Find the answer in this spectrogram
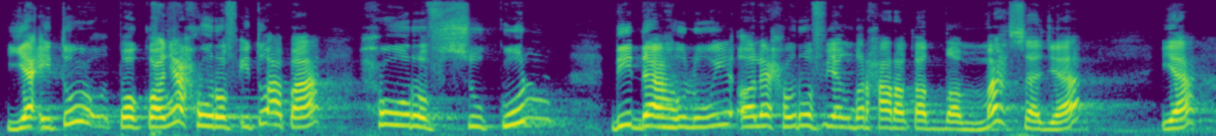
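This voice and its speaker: Slow, high-voiced male teacher, hall echo. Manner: asks questions and answers them himself; drawn-out sound demonstrations. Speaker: Quran recitation teacher. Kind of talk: religious lesson on pronunciation. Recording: long hall reverb.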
